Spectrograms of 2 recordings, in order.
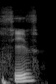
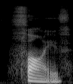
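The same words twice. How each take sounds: First: The vowel sounds like a French 'i'. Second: The vowel sounds like the word 'eye'. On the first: The speaker calls it wrong. "On ne dit pas five" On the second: The speaker calls it right. "mais five"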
